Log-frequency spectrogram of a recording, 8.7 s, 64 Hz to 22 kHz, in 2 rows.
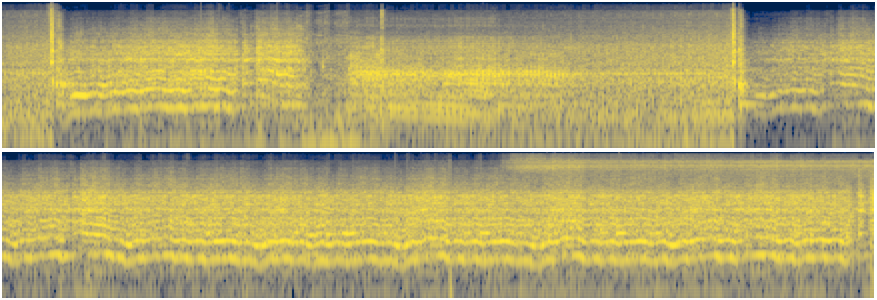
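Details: Barn-find Jaguar/Daimler Mk2 hemi-style 2.5 litre V8, previously seized, running on fuel poured in: rough running with steady rapid knock about two per second; suspected seized gudgeon pin or piston knocking in bores, unconfirmed.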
